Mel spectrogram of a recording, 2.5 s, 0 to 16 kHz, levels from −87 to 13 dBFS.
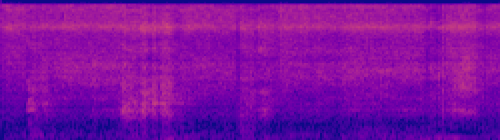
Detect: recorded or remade remade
